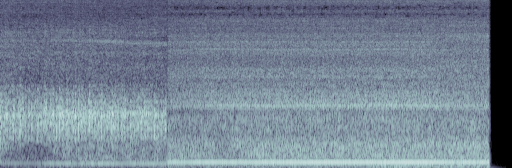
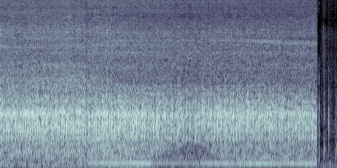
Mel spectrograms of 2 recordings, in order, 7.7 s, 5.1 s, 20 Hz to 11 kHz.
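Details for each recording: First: 2006 Crown Victoria/Grand Marquis V8 after replacing a rattling, grinding, leaking water pump: a smooth, steady idle with an even low hum and no rattle or grinding. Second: 2006 Crown Victoria / Grand Marquis V8 idling with a rough, uneven rattling grind from a failing water pump. The pump was leaking with sludge inside and was replaced.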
